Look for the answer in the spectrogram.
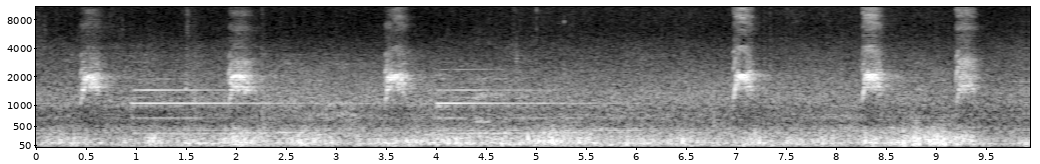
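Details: Red-headed woodpecker (Melanerpes erythrocephalus) in Ludington, Michigan, USA, June 2019, giving five harsh, raspy squawks at irregular one-to-three-second intervals over low rumble, faint hum, wind and suburban noise.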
